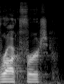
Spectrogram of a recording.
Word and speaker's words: Roquefort: Well, it's actually pronounced Roquefort. Roquefort, yes.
